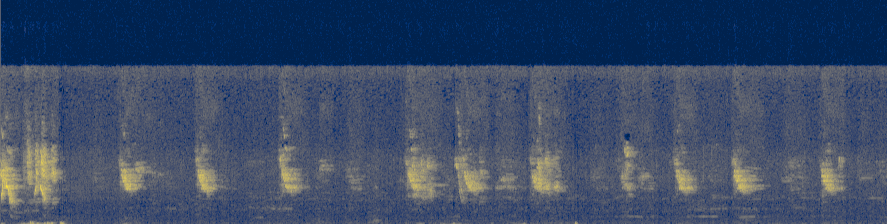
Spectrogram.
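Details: Village birds chirping, with evenly spaced high chirps about every half second after a few low thumping knocks at the start.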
